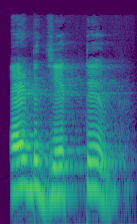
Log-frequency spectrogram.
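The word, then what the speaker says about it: adjective: एडजेक्टिव। एडजेक्टिव नहीं है, इसको पढ़ेंगे क्या हम? एडजेक्टिव। जब भी ए और जे के बीच में डी आएगा, आप उसको पढ़ेंगे नहीं कभी, डी को प्रोनाउंस नहीं करेंगे।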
